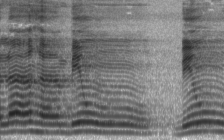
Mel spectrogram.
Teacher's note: ada ke hidung suaranya, dengung gunnah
